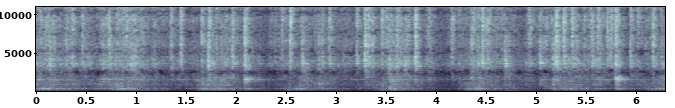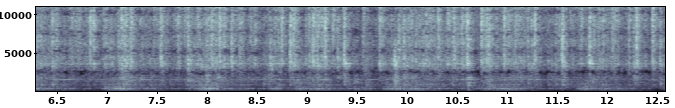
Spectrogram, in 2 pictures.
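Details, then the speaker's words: Cumberland 7.5 hp granulator, 12x12 chamber, grinding about 10 lb of stranded insulated copper wire: constant uneven crunching and clattering, motor surging roughly once a second under load; normal grinding. "Alright, we ground about 10 pounds of wire. A little bit more noisy when it's grinding. And you can hear it surging as it's rolling it around."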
